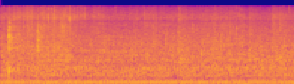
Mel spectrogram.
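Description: Diced potatoes and carrots tumble into an enamel pot.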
